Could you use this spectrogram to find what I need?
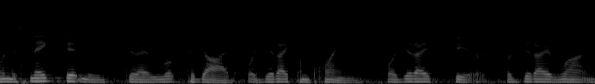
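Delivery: slow reading with long pauses. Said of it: "I'm gonna read them slowly".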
